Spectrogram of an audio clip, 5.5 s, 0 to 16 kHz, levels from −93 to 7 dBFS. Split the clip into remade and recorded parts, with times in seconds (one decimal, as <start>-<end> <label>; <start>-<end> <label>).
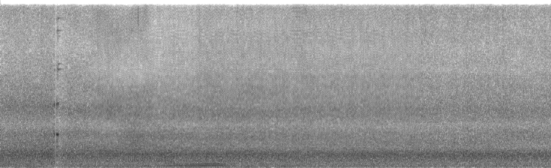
0.0-0.9 recorded; 0.9-4.2 remade; 4.2-5.5 recorded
